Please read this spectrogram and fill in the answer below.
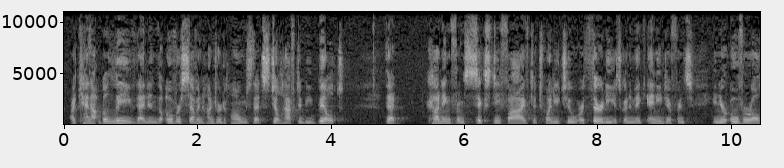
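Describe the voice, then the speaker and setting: A woman resident with a big voice speaks at a council meeting's public comment, pleading forcefully with some restarts. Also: fairly low pitch, breathy edge.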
